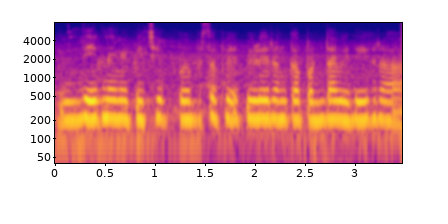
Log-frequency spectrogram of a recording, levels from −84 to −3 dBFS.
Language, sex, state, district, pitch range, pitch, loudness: Hindi, female, Haryana, Jhajjar, 205-215 Hz, 210 Hz, -14 LUFS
